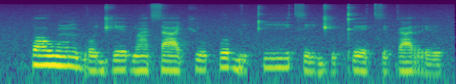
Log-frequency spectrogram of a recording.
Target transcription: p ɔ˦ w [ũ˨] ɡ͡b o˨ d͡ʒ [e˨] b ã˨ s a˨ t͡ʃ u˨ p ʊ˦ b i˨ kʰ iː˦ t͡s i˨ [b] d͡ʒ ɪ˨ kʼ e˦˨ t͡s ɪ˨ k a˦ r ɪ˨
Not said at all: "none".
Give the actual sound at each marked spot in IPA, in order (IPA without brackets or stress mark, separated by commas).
ũ˦, e˨, none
